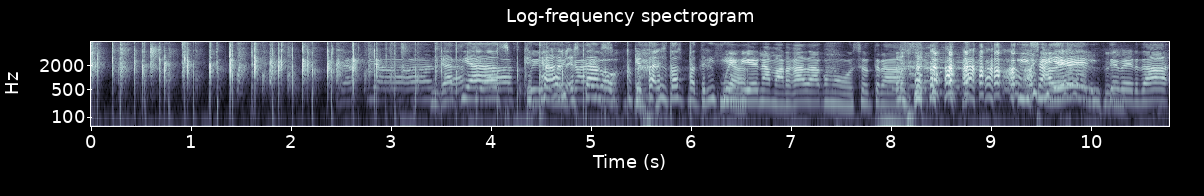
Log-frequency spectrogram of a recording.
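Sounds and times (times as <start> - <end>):
audience applause: 0.0 - 5.0
speech: 3.4 - 10.7
laughter: 8.0 - 10.1.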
